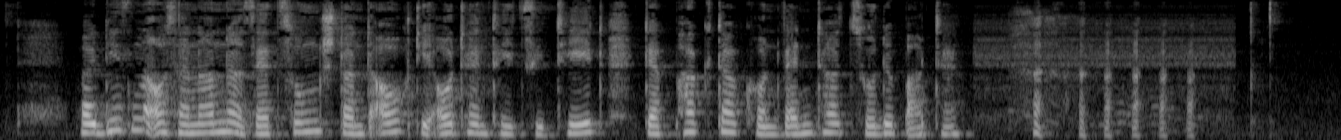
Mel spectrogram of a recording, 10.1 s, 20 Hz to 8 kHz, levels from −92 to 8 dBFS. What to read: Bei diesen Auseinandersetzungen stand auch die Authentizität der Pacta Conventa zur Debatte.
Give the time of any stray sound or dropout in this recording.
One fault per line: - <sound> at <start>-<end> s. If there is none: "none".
- laugh at 7.6-9.1 s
